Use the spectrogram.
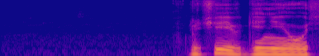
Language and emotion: Russian, neutral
